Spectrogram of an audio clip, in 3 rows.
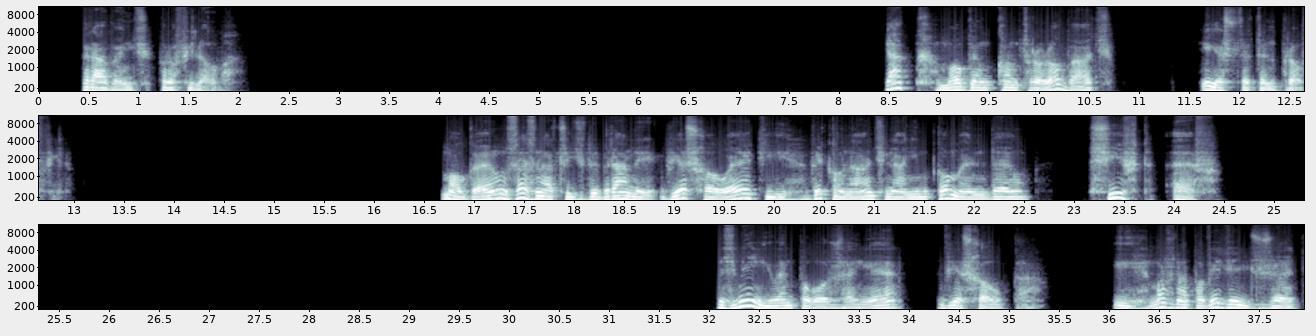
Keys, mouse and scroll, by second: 4.0-9.2 scroll down 2, 9.2-14.2 scroll down 1, 14.2 click, 25.0 click.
